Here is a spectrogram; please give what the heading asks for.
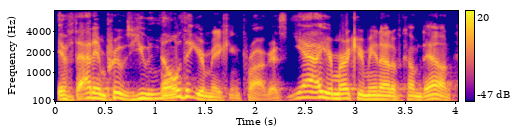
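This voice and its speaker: A man's voice: medium pitch, big pitch swings, a little fast, a little mellow, husky, dull audio. An American man hosting a podcast, a clinician talking casually and enthusiastically with his guest. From United States. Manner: enthusiastic, affirming.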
